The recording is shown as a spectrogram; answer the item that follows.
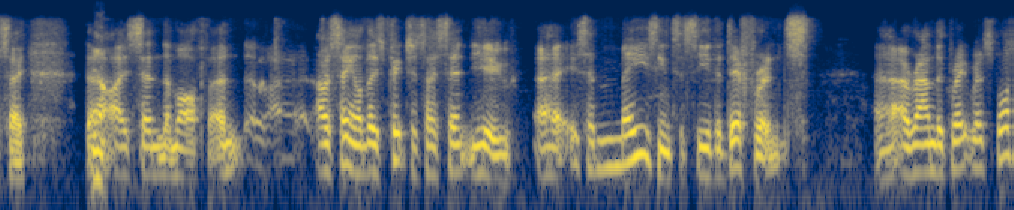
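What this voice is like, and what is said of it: British accent. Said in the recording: “I'm a member of the BAA, the British Astronomical Association, as you can probably tell by my accent.”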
